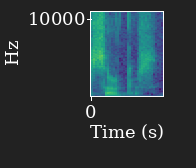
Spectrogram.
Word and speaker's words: CIRCES: And then somebody pointed out, that's CIRCES, so that's circus.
